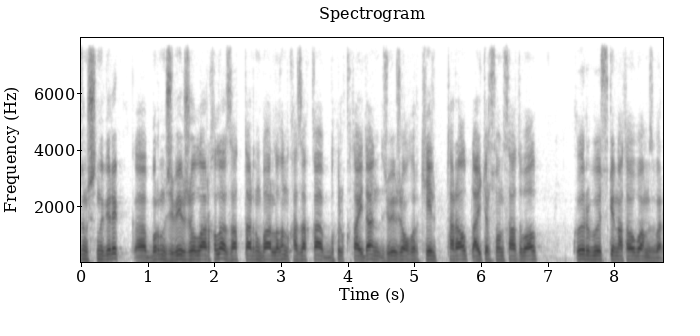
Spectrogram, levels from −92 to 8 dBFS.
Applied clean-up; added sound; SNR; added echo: none; none; none; none.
